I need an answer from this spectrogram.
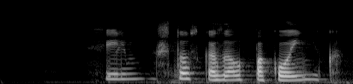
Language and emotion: Russian, sad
